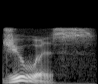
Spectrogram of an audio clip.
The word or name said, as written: Jewess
